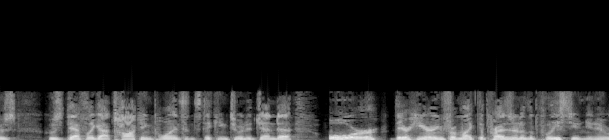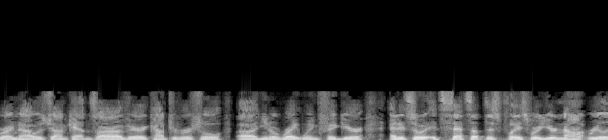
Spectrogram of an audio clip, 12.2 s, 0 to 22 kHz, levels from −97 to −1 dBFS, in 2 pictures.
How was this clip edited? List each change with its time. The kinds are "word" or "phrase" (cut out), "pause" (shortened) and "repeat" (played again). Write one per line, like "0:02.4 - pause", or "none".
0:03.8 - pause
0:08.4 - pause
